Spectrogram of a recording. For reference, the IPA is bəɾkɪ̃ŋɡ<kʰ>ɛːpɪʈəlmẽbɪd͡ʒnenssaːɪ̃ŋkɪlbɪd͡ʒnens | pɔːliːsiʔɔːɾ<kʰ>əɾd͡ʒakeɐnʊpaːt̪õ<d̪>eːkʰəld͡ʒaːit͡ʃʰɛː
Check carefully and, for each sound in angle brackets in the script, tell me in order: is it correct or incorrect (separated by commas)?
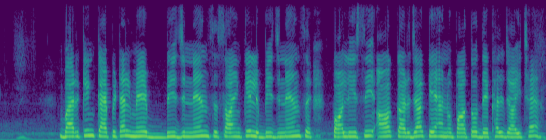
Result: incorrect, incorrect, correct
